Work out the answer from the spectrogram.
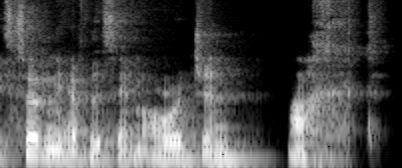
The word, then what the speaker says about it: acht: Acht, 8. In English, unfortunately, the GH is silent.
